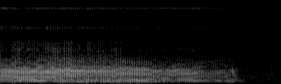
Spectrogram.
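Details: Sleeping with her eyes open, a slightly overweight 9 kg female Cavalier King Charles Spaniel gives one long rasping snore with a rattling, buzzy tone lasting over two seconds before it cuts off into quiet room noise.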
